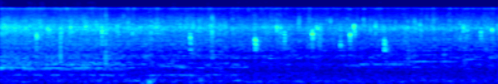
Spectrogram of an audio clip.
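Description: Eggplant pieces frying in oil give a steady, faint hiss with scattered crackling pops throughout, no voices present.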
